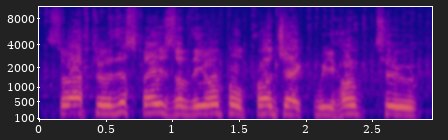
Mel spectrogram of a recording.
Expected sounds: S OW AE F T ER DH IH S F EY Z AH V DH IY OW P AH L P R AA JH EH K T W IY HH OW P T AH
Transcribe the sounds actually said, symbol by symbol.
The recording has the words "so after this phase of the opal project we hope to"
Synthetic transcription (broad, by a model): S OW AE F T ER DH IH S F EY Z AH V DH IY OW P AH L P R AA JH EH K T W IY HH OW P T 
